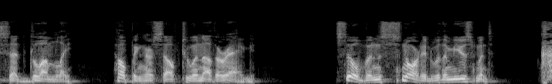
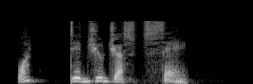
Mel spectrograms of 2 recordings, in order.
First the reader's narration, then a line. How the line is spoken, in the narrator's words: He asked softly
